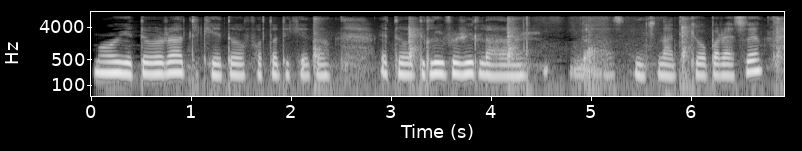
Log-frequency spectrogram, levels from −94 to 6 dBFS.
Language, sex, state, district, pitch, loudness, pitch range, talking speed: Nagamese, female, Nagaland, Kohima, 200 Hz, -15 LUFS, 190-210 Hz, 140 wpm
